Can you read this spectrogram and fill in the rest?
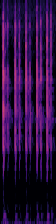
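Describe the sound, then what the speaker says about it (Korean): Computer keyboard typing, quick bursts of crisp key clicks in a steady rapid rhythm, close and clear with nothing else heard. "어차피 키보드 소리 들리시죠?"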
